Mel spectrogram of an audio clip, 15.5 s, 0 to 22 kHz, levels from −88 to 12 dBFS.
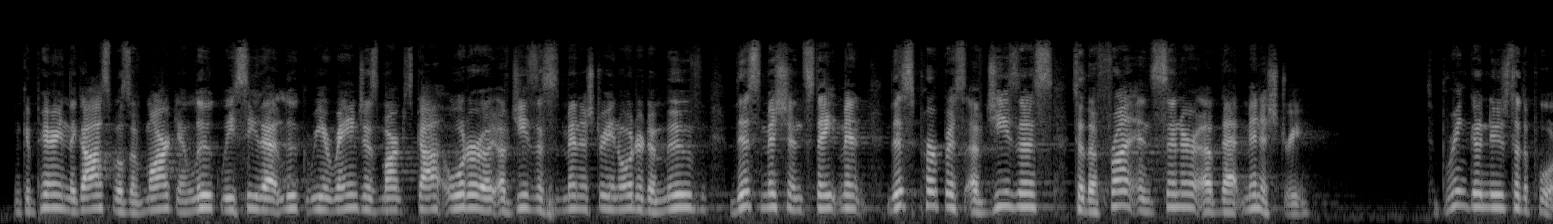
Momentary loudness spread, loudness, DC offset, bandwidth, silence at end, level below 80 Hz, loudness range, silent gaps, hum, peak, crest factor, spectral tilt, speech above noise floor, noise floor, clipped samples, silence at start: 9 LU; -25 LUFS; under 0.1%; 11.5 kHz; 0 s; -72 dBFS; 5 LU; none; none; -4 dBFS; 22 dB; -4.5 dB/octave; 49 dB; -74 dBFS; under 0.1%; 0.15 s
